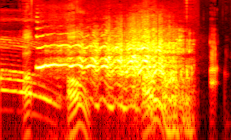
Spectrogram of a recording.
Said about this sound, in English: I believe there's been a development in the Matilda the Horse case. That horse just sneezed on the escalator.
